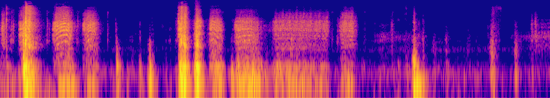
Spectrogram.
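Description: Cordless electric screwdriver running in short bursts as it backs out the screws on an RC car, with one longer run in the middle. Sharp clicks of small parts being handled follow near the end.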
